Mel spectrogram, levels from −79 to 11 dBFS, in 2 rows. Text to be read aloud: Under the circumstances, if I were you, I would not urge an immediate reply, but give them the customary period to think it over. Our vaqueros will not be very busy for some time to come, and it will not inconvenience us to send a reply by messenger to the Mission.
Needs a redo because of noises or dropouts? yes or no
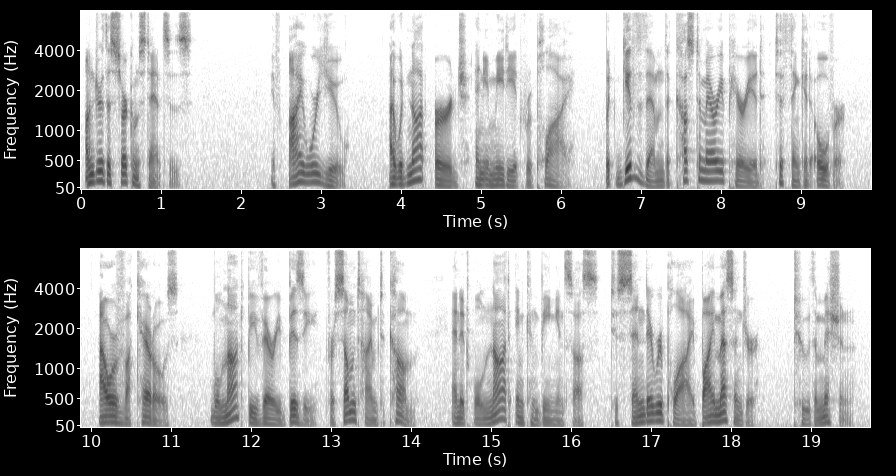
no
